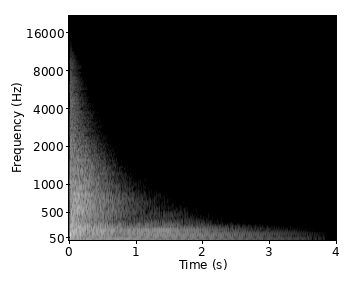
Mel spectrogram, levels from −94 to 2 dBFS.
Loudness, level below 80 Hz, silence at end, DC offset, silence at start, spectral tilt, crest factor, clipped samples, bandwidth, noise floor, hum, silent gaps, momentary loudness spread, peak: -36 LUFS; -48 dBFS; 1.5 s; under 0.1%; 0 s; -7.5 dB/octave; 26 dB; under 0.1%; 10.5 kHz; -79 dBFS; none; none; 23 LU; -10 dBFS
